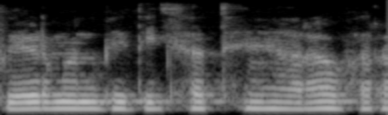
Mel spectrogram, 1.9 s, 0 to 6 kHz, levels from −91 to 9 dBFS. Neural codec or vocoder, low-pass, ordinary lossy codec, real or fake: none; 5.4 kHz; none; real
